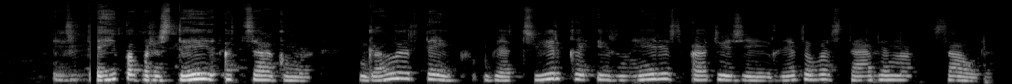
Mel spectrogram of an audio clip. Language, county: Lithuanian, Klaipėda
